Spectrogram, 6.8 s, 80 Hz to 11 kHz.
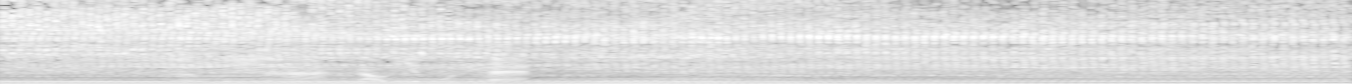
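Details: Old Japanese Yanmar two-cylinder 9.5 hp fan-cooled diesel adapted for farm use: clatters into a steady, even idle with a regular firing beat and no misses or knocks.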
